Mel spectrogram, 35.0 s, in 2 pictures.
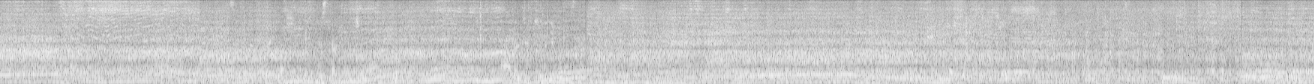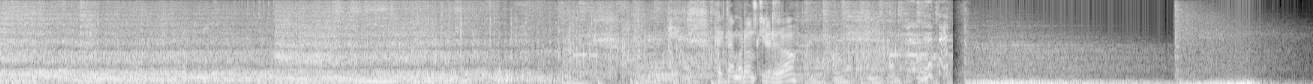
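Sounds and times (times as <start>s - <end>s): off-road vehicle engine revving: 0.0s - 27.2s.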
